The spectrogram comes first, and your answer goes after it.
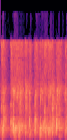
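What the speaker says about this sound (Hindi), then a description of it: "एक बार उनके लिए भी तालियां" A short burst of clapping from a crowd, dense and steady, fairly close.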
